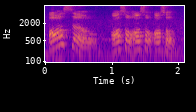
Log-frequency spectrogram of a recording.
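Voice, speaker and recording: A woman's voice: a little high, very animated, moderate pace, slight background noise, poor audio. A young adult woman chatting to camera at home in a rambling, casual way, full of filler words. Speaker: vlogger.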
